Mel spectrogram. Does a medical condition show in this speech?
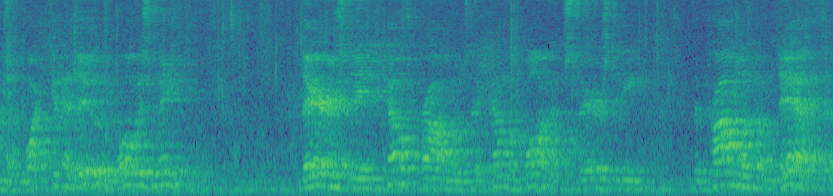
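No.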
